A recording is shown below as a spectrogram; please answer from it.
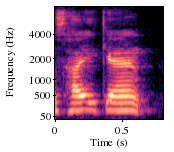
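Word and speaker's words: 債券: 발음은 사이갱, 음으로는 캔가요? 사이갱, 사이갱.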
